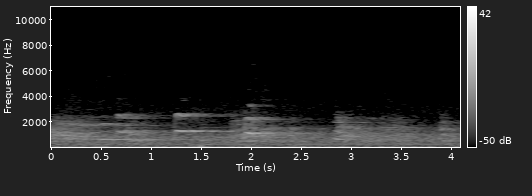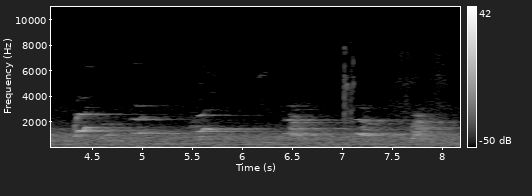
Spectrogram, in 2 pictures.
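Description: Deer-hunting dogs barking and baying while running a deer, a string of short pitched barks, some overlapping, over a steady hiss of wind and rain.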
